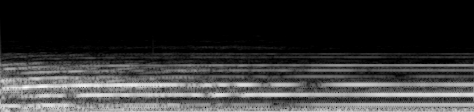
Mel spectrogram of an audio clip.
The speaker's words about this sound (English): And what sound would you blast at them? I thought immediately of the Purge siren.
